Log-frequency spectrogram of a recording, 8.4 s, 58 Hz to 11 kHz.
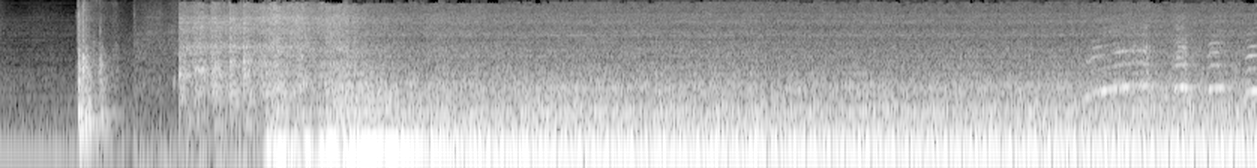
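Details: Ford Mustang SN95 competition drift build, very first start after wiring and pump swap; no coolant, so run only briefly. Starter whirs, engine catches and flares, then settles into steady, even deep idle without misses or knocks; healthy start.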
